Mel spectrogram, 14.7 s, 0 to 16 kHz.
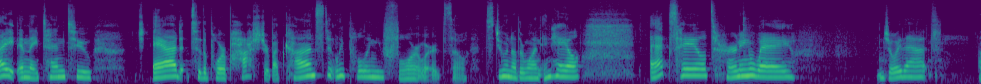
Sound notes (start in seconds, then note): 8.7 inhales; 12.1 exhales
